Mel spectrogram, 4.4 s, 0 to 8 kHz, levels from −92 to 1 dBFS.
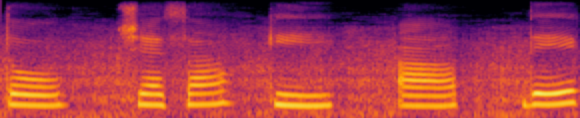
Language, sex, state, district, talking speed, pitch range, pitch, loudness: Hindi, female, Chandigarh, Chandigarh, 70 wpm, 220-245 Hz, 235 Hz, -14 LUFS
